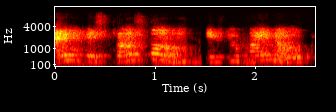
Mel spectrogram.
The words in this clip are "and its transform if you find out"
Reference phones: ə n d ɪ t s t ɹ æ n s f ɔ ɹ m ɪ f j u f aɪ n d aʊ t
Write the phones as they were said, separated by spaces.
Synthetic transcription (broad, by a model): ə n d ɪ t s t ɹ æ n s f ɔ ɹ m ɪ f j u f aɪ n aʊ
